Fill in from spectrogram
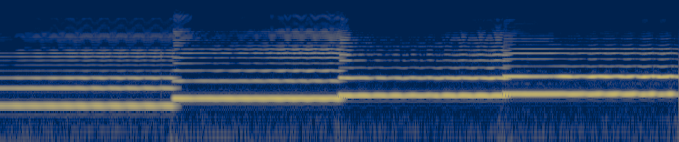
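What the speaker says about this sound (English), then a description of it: "great sound when it comes to the soprano sax" A soprano saxophone from a free VST plugin plays four sustained notes in a slow stepwise line, each held steadily, clean and alone with no talk.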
